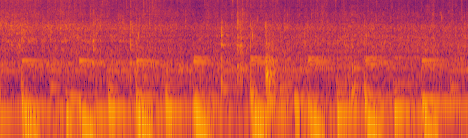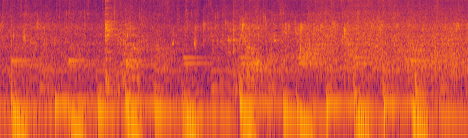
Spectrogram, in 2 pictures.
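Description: Egg and silken tofu batter frying in hot oil in a wok: a steady sizzle that flares louder about six and seven seconds in. Background music with a steady beat plays under it.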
